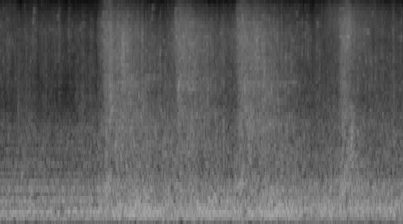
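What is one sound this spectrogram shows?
A sword swishes through the air in quick swings.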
